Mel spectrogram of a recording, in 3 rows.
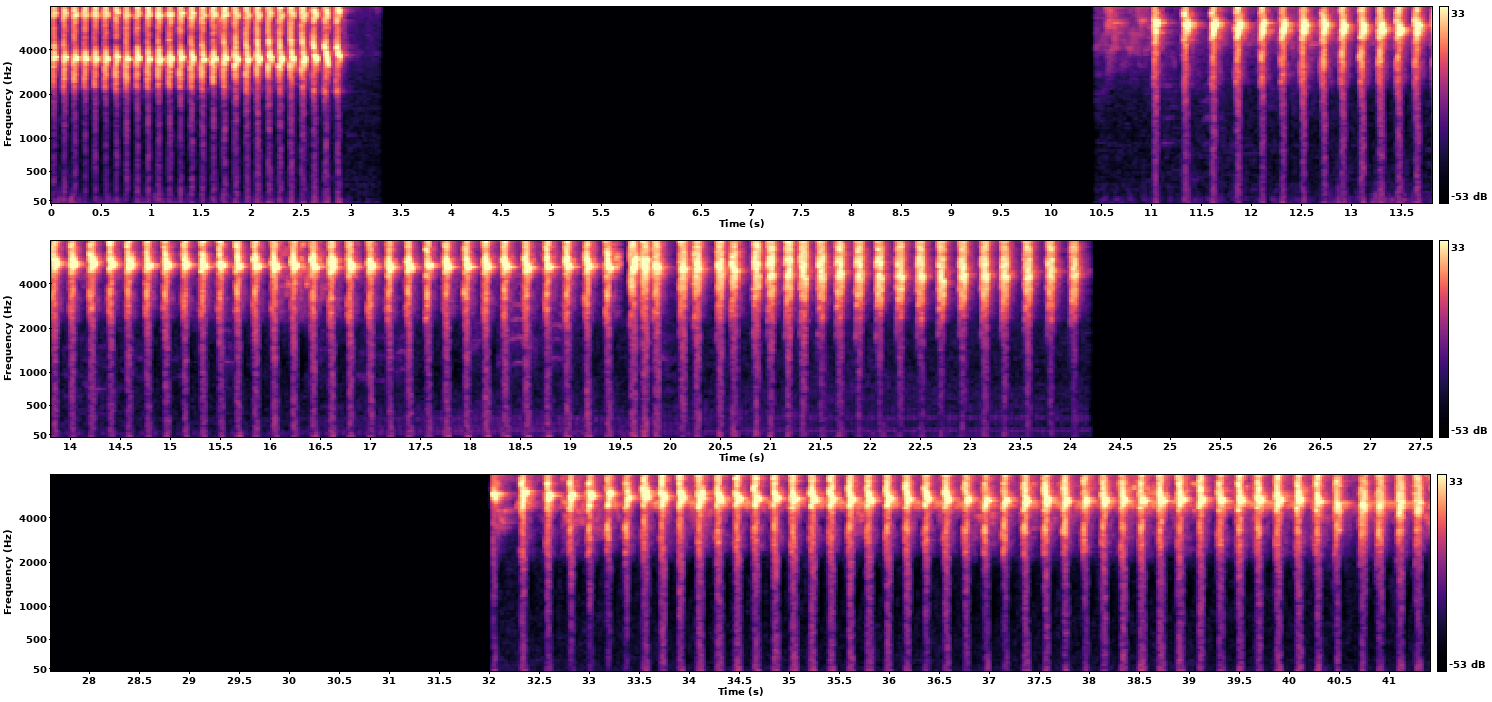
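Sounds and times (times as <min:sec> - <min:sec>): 
lovebird song: 0:00.0 - 0:03.1, 0:10.5 - 0:24.2, 0:32.0 - 0:41.4.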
